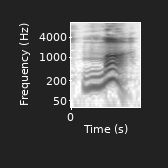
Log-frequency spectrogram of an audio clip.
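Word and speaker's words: 骂: friend's horse awkward okay fourth tone that one is ma and that just means like that's means curse or scold or I don't use that one so much like you and and you actually say it like you would scold a kid m m that's the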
